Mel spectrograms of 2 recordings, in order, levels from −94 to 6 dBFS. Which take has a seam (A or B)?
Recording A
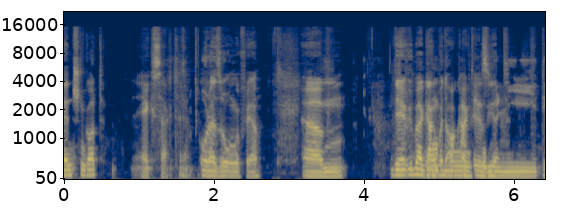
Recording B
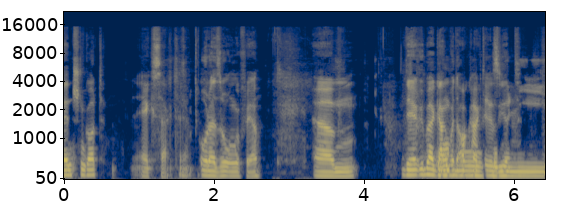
A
